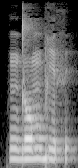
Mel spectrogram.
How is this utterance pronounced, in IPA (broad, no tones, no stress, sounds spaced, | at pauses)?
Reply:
n d o m b i θ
